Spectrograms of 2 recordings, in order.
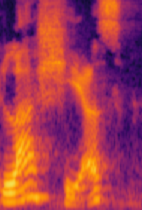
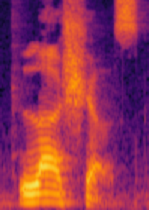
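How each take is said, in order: First: An extra 'ee' vowel is heard before '-ous'. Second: No extra vowel is heard before '-ous'. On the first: The speaker calls it wrong. "It's also wrong to say luscious" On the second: The speaker calls it right. "You say luscious. ... The I is not pronounced"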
